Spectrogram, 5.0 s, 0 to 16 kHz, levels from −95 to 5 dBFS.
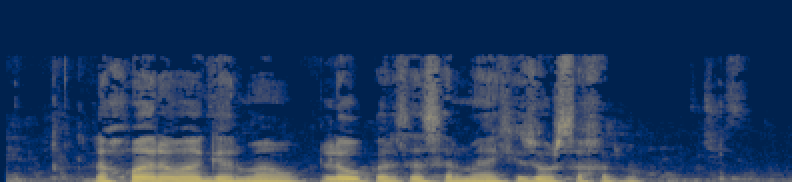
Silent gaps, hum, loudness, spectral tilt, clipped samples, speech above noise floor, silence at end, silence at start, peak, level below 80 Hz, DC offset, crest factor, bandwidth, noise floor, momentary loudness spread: none; none; -25 LUFS; -7.5 dB/octave; under 0.1%; 31 dB; 0.95 s; 0.1 s; -6 dBFS; -60 dBFS; under 0.1%; 18 dB; 11.5 kHz; -54 dBFS; 11 LU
